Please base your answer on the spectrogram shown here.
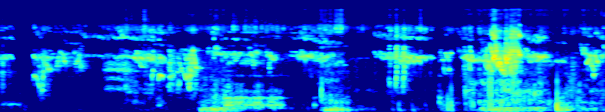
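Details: Pet budgies in a lively run of chirps and twittering warbles. The high notes come in overlapping bursts separated by short pauses, mixed with a few low, muffled thuds and rustles.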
